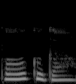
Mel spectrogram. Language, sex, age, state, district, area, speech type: Malayalam, female, 45-60, Kerala, Wayanad, rural, read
